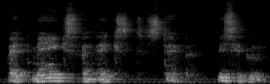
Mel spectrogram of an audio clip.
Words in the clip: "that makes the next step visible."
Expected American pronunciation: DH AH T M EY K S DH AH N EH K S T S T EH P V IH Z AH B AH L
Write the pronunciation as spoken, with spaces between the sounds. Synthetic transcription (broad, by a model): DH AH T M EY K S DH AH N EH K S T S T EH P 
